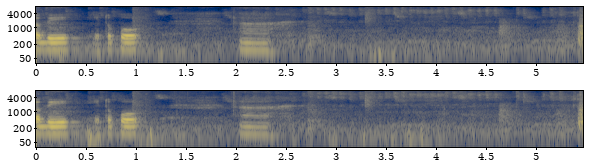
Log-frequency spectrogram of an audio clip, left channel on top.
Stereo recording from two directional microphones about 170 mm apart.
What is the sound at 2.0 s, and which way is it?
Speech, 30° left (ahead or behind).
